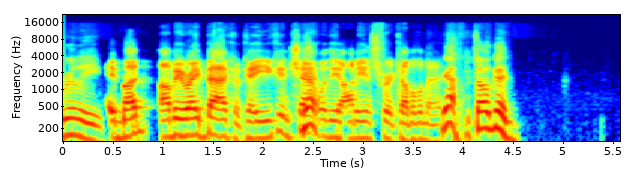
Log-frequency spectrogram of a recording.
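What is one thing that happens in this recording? A middle-aged man talks with animation over an online call.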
